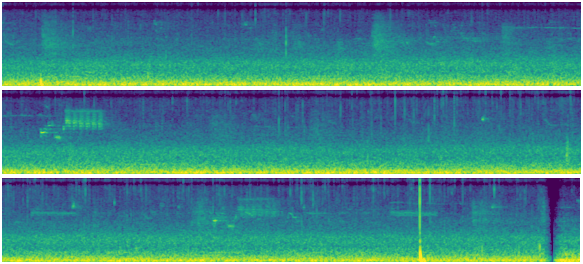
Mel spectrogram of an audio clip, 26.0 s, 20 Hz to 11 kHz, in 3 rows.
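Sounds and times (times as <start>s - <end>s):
raindrop ticks: 0.0s - 25.6s
bird chirps: 6.4s - 10.3s, 20.5s - 22.2s
low rumble: 22.3s - 26.0s.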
